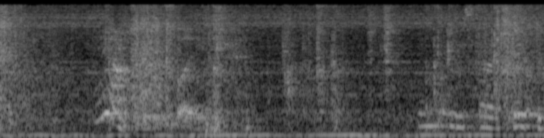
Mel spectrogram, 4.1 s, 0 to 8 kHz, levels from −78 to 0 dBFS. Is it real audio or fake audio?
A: real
